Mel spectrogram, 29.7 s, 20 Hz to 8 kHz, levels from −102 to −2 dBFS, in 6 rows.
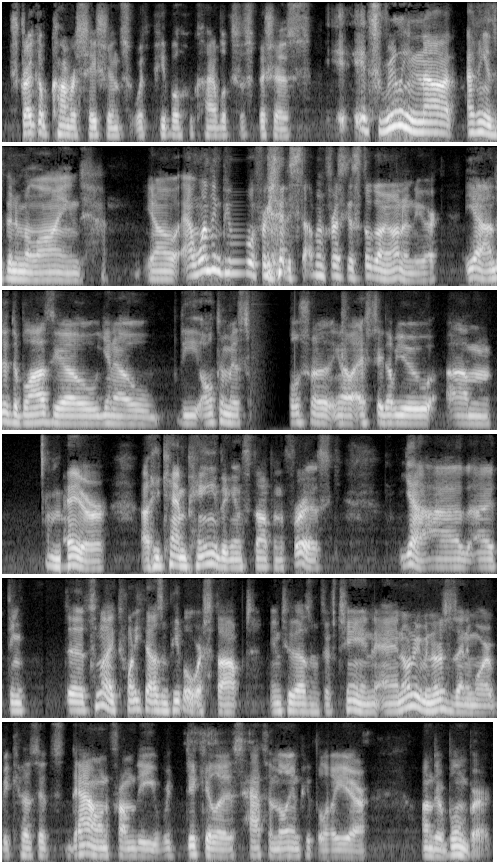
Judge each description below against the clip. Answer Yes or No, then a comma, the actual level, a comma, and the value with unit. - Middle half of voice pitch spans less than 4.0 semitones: Yes, average, 3.4 semitones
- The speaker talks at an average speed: Yes, average, 185 wpm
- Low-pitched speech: Yes, low, 120 Hz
